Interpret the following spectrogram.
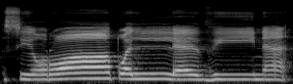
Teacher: اس کی ادائیگی کے وقت ابھی جیسے یہاں پر ذال ہے تو آپ کی زبان دانتوں کے درمیان میں آئے گی اور اوپر والے دانتوں کو زبان ہلکا سا ٹچ کرتی ہے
